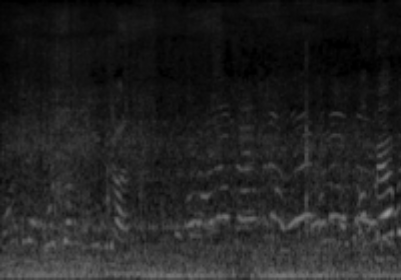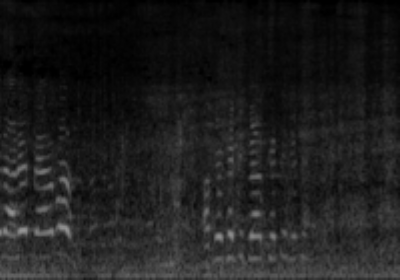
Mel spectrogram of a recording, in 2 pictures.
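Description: Men shout loudly nearby outdoors.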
